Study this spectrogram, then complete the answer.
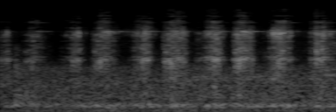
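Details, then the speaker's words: Removed wheel bearing from a vehicle that had been jumped, spun by hand: gritty rasping grind pulsing about five times a second; visibly full of debris and audible while driving. "that was definitely the bad one look down in there at that junk holy crap I told you we could hear him coming down the road man that thing is so"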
